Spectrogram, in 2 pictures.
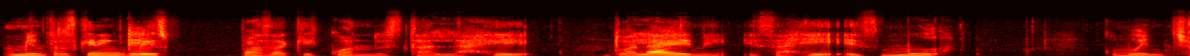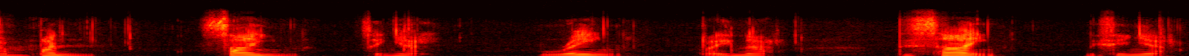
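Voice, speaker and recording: Dark-voiced woman teaching pronunciation. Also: mid-range voice, dry recording, lo-fi sound. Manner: explains clearly, then pronounces example words slowly. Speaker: language teacher. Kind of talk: scripted phonetics lesson.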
